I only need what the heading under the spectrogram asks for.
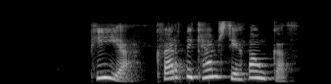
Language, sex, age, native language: Icelandic, female, 30-39, Icelandic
